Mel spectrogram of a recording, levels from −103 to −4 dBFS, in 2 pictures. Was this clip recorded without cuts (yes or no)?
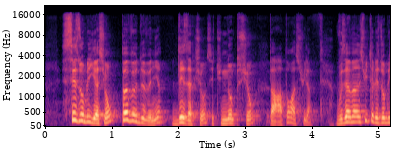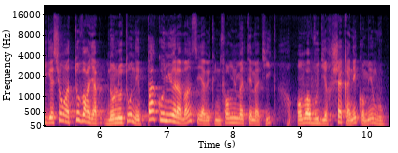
no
